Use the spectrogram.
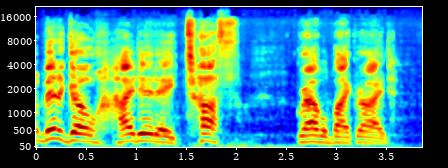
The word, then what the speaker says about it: Tuff: And that's spelled T-U-F-F, the way tough is always spelled.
